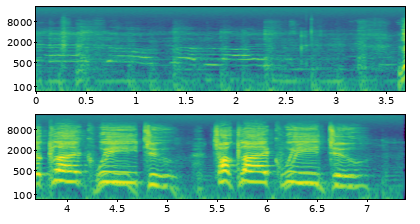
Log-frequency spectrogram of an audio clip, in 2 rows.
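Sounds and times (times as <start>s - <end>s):
prechorus backing vocals: 3.6s - 7.2s.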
